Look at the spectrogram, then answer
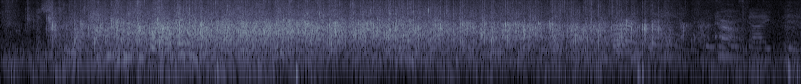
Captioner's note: applause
